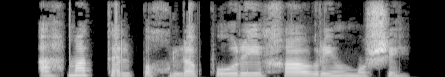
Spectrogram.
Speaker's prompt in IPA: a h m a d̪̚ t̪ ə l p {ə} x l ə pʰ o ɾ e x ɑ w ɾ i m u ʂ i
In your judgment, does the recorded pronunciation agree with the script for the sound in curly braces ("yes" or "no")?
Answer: yes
